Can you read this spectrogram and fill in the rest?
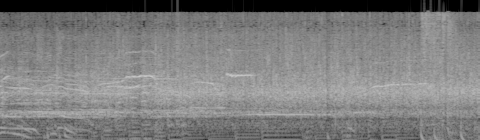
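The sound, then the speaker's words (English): A crowd at the Leicester Square Theatre applauds loudly and steadily as Adam Buxton is introduced, with cheers and whoops rising over the dense clapping throughout, swelling slightly toward the end. “But for the moment, will you please give it up for the incredible Adam Buxton?”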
